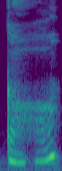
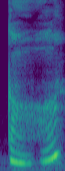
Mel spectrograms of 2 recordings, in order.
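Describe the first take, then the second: First: The pitch dips down then rises. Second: The pitch dips down then rises.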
